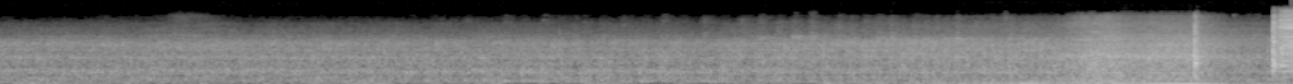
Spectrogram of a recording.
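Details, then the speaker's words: Road grader diesel that sat long; weak fuel shutoff solenoid spring not pulling shutoff lever fully forward, lever in normal position: steady cranking about four beats per second drags on before finally firing and roaring; hard starting, owner says not the fuel. "I'll show you how it won't start it'll crank and crank and crank and finally start"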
